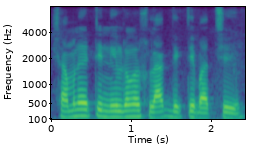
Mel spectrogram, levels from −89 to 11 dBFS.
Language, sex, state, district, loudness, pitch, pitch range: Bengali, male, West Bengal, Cooch Behar, -15 LUFS, 150 Hz, 140-155 Hz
